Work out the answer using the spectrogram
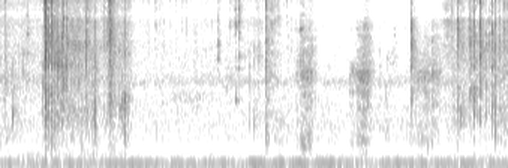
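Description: A person chewing crunchy bugle-shaped corn snacks: a few crisp crunches about half a second to a second in, then fainter chewing.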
